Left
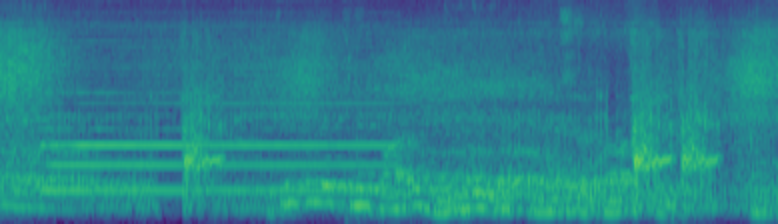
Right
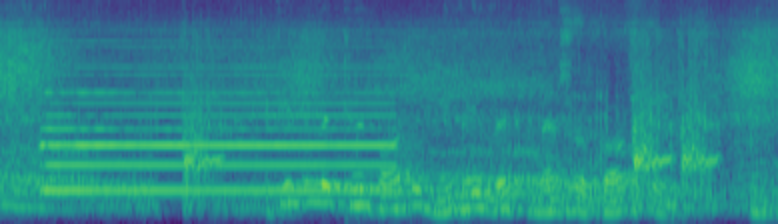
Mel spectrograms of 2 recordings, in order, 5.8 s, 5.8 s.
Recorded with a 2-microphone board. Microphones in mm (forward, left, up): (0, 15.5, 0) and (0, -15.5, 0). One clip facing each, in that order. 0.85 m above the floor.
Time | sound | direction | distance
0.3 | a flute | 40° right (ahead or behind) | 1.3 m
2.0 | a man speaking | 45° right (ahead or behind) | 9 m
